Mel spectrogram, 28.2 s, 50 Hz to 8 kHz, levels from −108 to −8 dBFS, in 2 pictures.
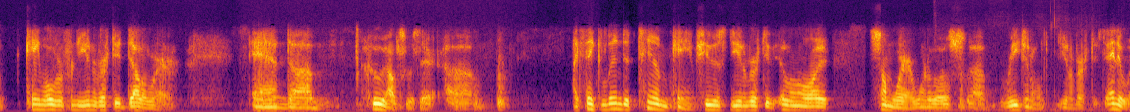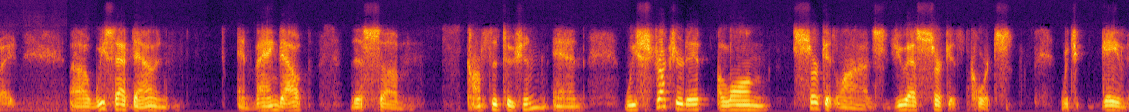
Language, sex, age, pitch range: English, male, 60-79, 95-125 Hz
